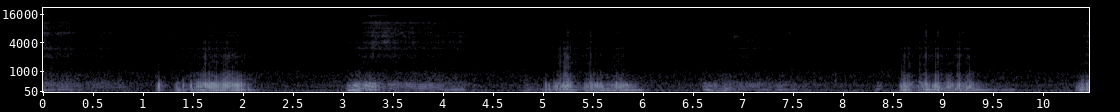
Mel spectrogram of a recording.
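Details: Golden Retriever puppy, 13 weeks old, asleep: soft, low rumbling snores with each breath, roughly every two to three seconds, over faint room hiss: snoring.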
